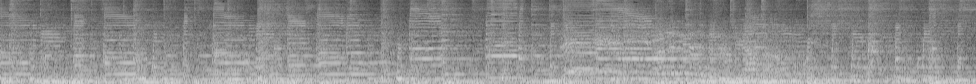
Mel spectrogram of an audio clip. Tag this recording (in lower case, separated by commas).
music, speech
